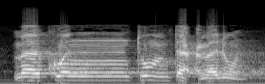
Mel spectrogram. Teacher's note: النون الساكنة جاء بعدها حرف تاء وإذا جاءت تاء حرف تاء بعد النون الساكنة تخفى بغنى قدر حركتين · Term: إخفاء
